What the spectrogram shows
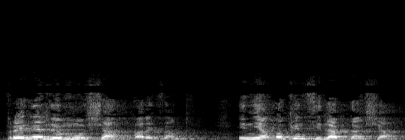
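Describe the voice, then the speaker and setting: A man teaching a scripted radio lesson, speaking in a slow, deliberate teaching manner. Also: sits high, very animated, dark tone. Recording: echoey hall with long reverb.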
